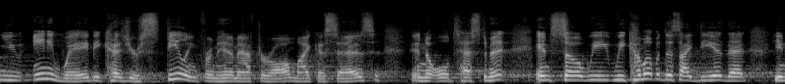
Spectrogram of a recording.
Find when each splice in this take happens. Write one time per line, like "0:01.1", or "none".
none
